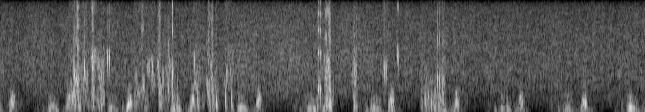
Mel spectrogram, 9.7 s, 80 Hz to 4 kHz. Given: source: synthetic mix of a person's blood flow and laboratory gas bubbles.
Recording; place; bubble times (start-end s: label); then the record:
Doppler ultrasound of blood flow; precordium
1.02-1.68 s: bubbles
1.99-2.69 s: bubbles
2.88-3.31 s: bubbles
3.35-3.52 s: bubbles
4.71-5.01 s: bubbles
5.26-5.36 s: bubbles
5.72-5.82 s: bubbles
5.93-6.00 s: bubbles
6.29-6.69 s: bubbles
From the record:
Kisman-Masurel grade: 223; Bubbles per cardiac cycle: several, 3 to 8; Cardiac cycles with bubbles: 10 to 50%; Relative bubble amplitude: loud (0.450 to 0.775); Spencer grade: 2 (many but less than half of the cardiac periods contain bubble signals, singularly or in groups); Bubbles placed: anywhere in the cardiac cycle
